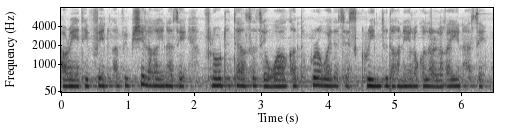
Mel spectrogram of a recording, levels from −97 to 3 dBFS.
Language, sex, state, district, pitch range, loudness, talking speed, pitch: Nagamese, female, Nagaland, Dimapur, 225-240 Hz, -17 LUFS, 250 wpm, 230 Hz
